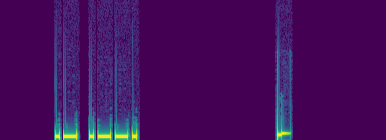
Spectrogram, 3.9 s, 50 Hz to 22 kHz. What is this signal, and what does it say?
Morse code, heard as a keyed tone, about 28 wpm, 700 Hz. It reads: AP
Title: Top Two Letter Combinations in Words 28wpm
